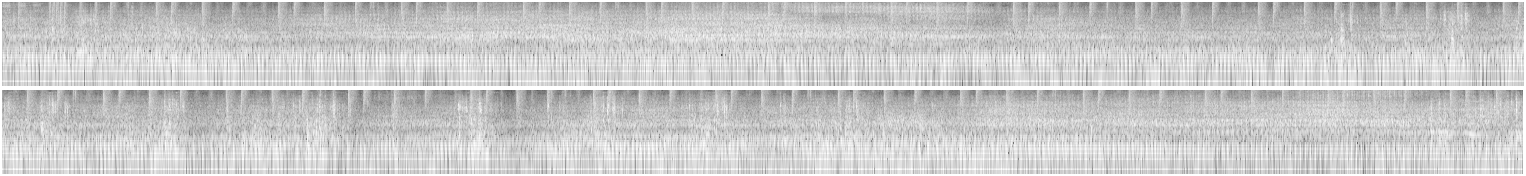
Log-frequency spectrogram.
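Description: Mortar mixer driven by a small gasoline engine, running steadily while it mixes, with frequent irregular clicks and knocks.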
